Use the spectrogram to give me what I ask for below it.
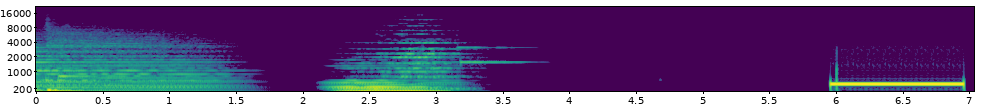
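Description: A telephone ringing tone plays while a call is being placed: one steady, buzzing tone lasting about a second, loud and alone at the end, after earlier bursts of other sound and a pause of silence.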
